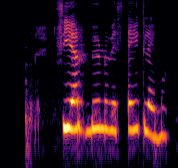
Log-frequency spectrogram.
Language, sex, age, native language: Icelandic, male, 9, Icelandic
